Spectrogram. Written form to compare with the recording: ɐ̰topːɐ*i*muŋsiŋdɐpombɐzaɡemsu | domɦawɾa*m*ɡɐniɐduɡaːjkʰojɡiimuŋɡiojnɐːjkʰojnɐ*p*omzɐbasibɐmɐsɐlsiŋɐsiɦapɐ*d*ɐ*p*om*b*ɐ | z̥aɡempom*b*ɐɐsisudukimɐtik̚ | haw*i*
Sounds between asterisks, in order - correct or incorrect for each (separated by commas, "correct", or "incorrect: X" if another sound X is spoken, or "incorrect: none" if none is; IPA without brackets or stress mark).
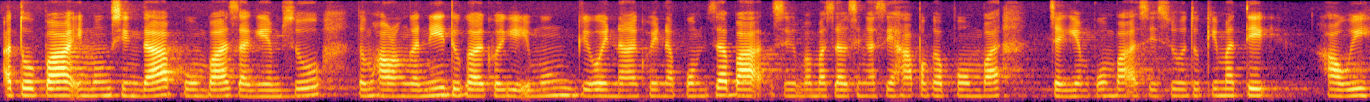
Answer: correct, incorrect: ŋ, correct, incorrect: ɡ, correct, correct, correct, correct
